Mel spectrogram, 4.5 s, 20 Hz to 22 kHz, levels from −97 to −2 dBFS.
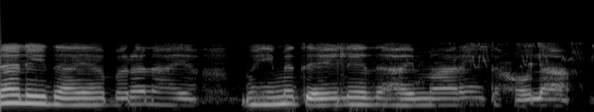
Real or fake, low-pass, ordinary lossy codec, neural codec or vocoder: real; 5.4 kHz; none; none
